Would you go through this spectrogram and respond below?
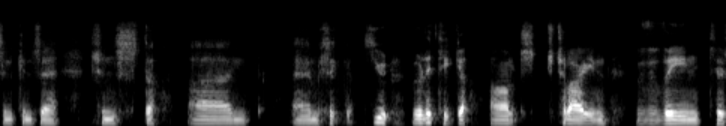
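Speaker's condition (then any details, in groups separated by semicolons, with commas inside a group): Cerebral palsy; unable to walk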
